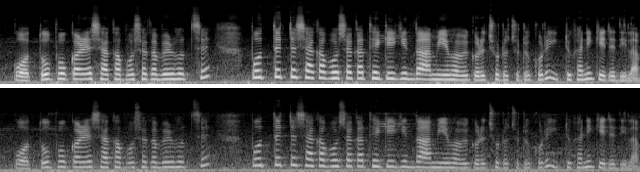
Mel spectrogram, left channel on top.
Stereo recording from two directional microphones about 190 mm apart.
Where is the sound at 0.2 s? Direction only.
35° left (ahead or behind).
